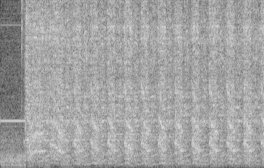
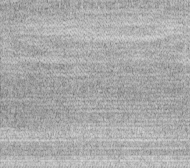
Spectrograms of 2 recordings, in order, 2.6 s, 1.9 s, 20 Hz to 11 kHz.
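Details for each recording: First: Toyota 7FGU25 forklift with a no-start complaint, cranking: steady even cranking at about three beats a second with no catch; compression seems fine, spark and fuel still to be checked; cranks but won't start. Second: Toyota 7FGU25 forklift after no-start repair: faulty regulator solenoid that would not pull its plunger to pass gas from tank to primary was replaced with new regulator; engine now runs at a steady, even speed with constant hum and hiss, no knocks or misses; normal running.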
